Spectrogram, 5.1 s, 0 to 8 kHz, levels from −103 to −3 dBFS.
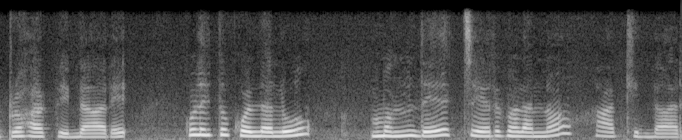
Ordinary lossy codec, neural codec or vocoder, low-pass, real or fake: none; codec, 16 kHz in and 24 kHz out, 0.8 kbps, FocalCodec, streaming, 65536 codes; 7.2 kHz; fake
